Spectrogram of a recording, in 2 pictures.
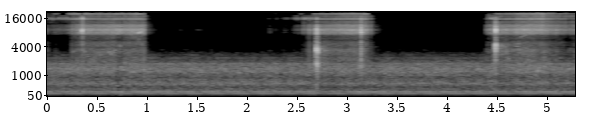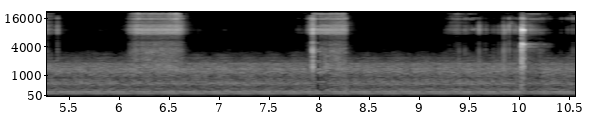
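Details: Microsuction of deep impacted wax from an adult man's right ear canal, which was causing reduced hearing: continuous suction hiss with gurgling bursts and clicks as a large wax piece is wriggled out through a narrow canal entrance.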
